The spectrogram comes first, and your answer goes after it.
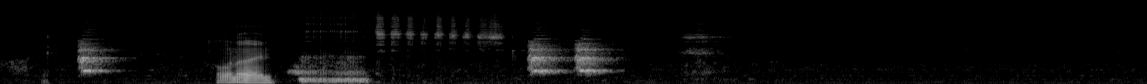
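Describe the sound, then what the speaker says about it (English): Dog barks in short bursts indoors, a few single yips and a quick run of rapid barks, close and fairly loud, with a person talking in between. "Dog."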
